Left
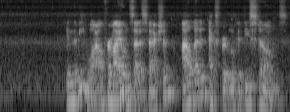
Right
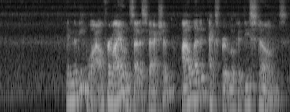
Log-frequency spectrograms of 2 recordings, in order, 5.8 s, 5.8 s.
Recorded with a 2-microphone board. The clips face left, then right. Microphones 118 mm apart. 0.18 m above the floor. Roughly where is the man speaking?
Centre.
